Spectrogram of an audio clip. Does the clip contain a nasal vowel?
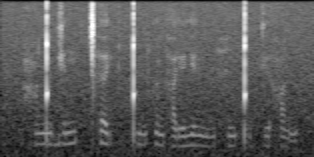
yes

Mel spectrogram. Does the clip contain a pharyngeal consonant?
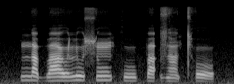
no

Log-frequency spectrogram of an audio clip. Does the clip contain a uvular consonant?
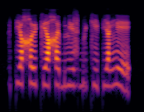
yes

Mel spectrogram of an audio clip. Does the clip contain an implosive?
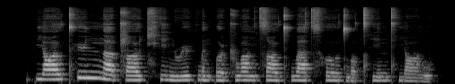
no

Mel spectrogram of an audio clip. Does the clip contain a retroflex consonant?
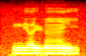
yes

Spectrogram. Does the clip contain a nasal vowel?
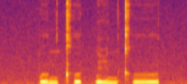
no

